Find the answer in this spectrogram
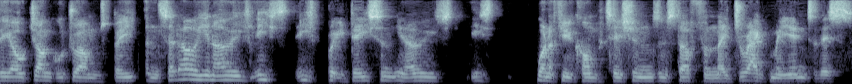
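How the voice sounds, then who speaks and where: In a Norfolk accent, a man speaks at a medium pitch and a moderate pace. His intonation stays fairly even. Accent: Norfolk twang. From England, Daventry, Northamptonshire. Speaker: martial artist. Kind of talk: casual chat. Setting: call.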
